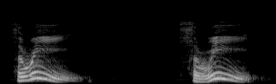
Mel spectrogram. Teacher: w naszym słówku three jest bezdźwięcznie. Koniuszek języka, między zęby, dmuchamy.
